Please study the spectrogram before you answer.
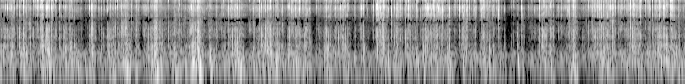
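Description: Long nails scratch and flip the multicolor reversible plastic sequins sewn onto the soft, flexible fabric of a mermaid tail blanket. The result is a steady, dense bright crinkling and scratching, full of quick clicky ticks that swell and fade over a low rumble.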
